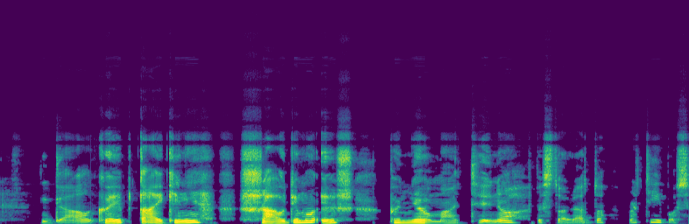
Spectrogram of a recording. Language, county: Lithuanian, Kaunas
